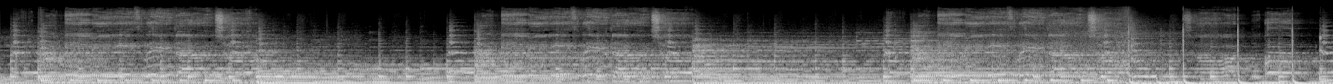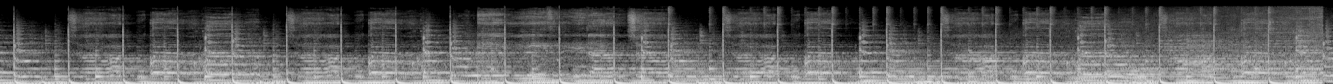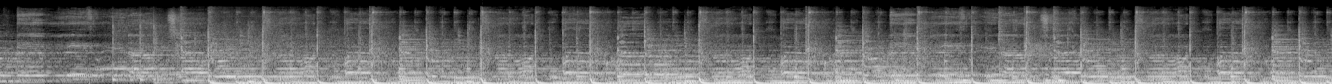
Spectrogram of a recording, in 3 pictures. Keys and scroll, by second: 1.1 t, 12.6-13.6 typing, 23.9 1, 24.1 Return, 25.3 r, 27.3 space, 28.2 p, 31.4-32.8 typing, 34.1 b, 36.6 v, 37.9 Escape.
